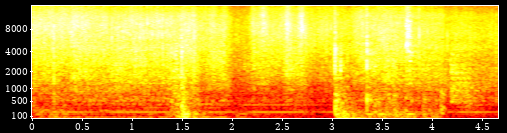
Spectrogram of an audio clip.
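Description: Scallions stir-fried over moderate heat with soy sauce and cooking wine, producing a dense, continuous sizzle with periodic scraping and stirring strokes of a spatula in a wok, close and loud.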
